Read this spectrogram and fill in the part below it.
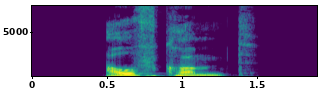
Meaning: inflection of aufkommen: 1. third-person singular dependent present 2. second-person plural dependent present
- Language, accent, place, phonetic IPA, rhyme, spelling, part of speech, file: German, Germany, Berlin, [ˈaʊ̯fˌkɔmt], -aʊ̯fkɔmt, aufkommt, verb, De-aufkommt.ogg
